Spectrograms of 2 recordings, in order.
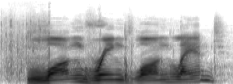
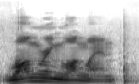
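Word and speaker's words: Long Ring Long Land: Is that one Long Ring Longland? Yeah, I believe that's how it's said. It's Long Ring Long. It might be Long Island. No, Long Ring Longland.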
